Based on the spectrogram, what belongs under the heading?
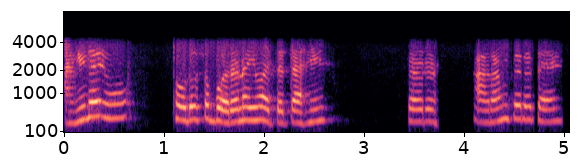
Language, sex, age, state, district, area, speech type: Marathi, female, 30-45, Maharashtra, Yavatmal, rural, conversation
